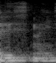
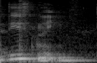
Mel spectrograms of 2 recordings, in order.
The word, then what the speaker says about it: Disney: no se dice Disney, se dice Disney.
